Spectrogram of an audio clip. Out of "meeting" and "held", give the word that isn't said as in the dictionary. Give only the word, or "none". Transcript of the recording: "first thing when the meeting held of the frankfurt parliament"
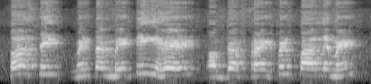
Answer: held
